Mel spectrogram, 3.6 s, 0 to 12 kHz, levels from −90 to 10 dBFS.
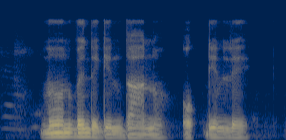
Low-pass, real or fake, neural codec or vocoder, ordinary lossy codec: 7.2 kHz; fake; codec, 16 kHz, 0.9 kbps, LongCat-Audio-Codec; none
